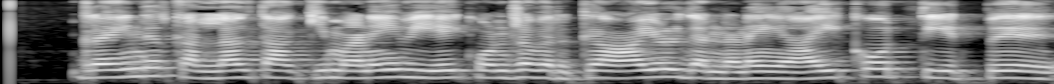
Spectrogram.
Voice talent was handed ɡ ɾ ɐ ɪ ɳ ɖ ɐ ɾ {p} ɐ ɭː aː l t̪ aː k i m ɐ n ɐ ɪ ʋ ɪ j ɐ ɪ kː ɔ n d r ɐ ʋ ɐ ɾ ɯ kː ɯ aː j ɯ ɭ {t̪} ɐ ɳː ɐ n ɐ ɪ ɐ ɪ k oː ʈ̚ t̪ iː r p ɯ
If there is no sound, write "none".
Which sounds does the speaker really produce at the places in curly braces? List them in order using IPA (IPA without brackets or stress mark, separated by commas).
k, d̪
